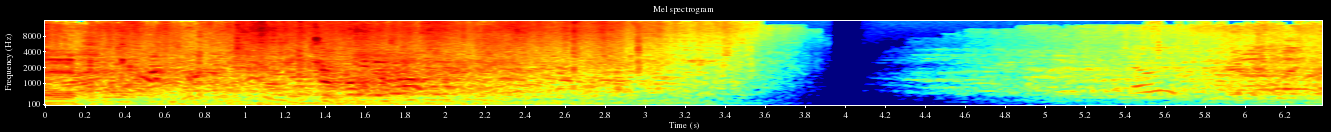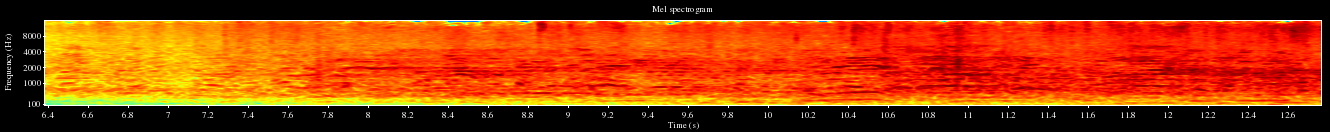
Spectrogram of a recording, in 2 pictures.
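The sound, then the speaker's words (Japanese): A large crowd of school-trip students chattering on the way to Tōdai-ji temple, a dense, continuous babble of many young voices that cuts out briefly to silence, then swells back up louder and busier than before. “さて、えー、今僕が東大寺に向かっておりますでっかいもんだなもう修学旅行生で溢れ返ってますね”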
